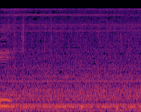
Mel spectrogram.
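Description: A steady low mechanical hum runs under okra pieces being dropped into a pot of beef in sauce, which land with only a faint soft plop or two.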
